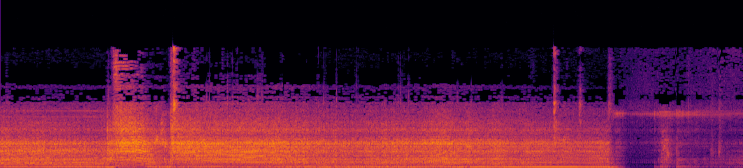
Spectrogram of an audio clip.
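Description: Fender Stratocaster played through a Fender Shields Blender octave fuzz, a thick distorted lead line ending on a held note. About six seconds in it stops suddenly, leaving only the amplifier's hum and a few small clicks.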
